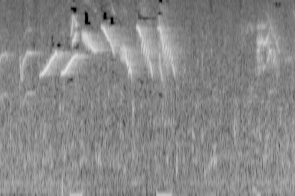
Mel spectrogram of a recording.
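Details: ["Double-collared seedeater, the papa-capim, singing its 'Tui Tui Zel Zel' fibra song for teaching young birds. A clear phrase of climbing whistled slurs runs into quick, bright descending notes, followed by a faint chirp."]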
